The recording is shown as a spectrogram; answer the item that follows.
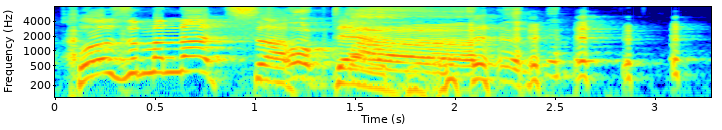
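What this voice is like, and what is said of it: Shouted put-on unidentified accent. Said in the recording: “I just heard a neighbor shout that to his Greek dad ... I don't know what accent my neighbor has there that I just gave him”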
